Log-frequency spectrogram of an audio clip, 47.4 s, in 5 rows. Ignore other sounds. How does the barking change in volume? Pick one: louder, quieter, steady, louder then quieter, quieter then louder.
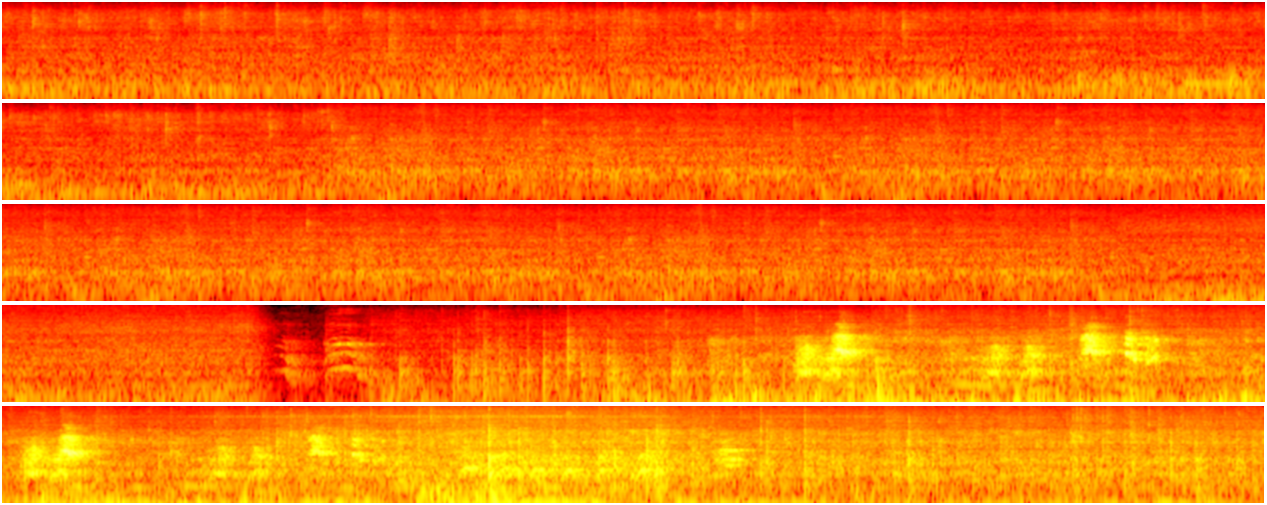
quieter.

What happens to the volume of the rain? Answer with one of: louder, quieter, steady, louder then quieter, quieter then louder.
louder.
